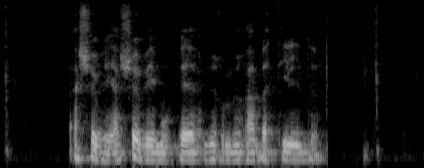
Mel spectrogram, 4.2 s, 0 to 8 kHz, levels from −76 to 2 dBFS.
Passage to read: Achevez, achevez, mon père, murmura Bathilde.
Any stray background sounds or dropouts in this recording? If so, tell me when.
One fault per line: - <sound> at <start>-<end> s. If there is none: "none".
none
